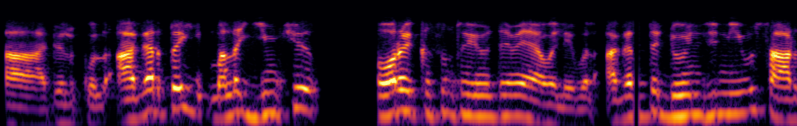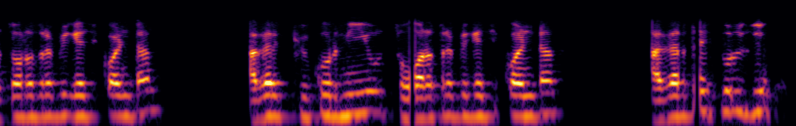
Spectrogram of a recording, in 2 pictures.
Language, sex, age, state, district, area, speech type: Kashmiri, male, 30-45, Jammu and Kashmir, Anantnag, rural, conversation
